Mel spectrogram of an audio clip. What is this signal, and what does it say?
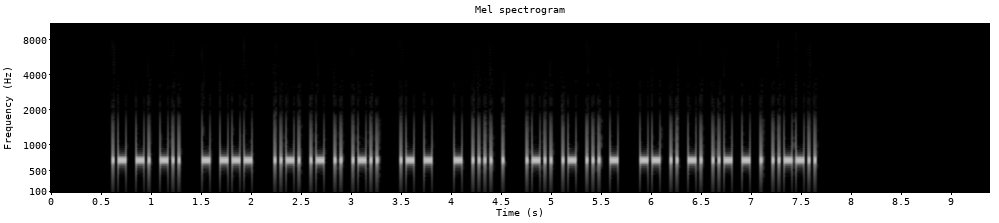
Morse code, heard as a keyed tone, about 40 wpm, 700 Hz. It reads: AND TO FAIL AT THE LAST MINUTE?
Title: Sentences from Top 1100 Words 40wpm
